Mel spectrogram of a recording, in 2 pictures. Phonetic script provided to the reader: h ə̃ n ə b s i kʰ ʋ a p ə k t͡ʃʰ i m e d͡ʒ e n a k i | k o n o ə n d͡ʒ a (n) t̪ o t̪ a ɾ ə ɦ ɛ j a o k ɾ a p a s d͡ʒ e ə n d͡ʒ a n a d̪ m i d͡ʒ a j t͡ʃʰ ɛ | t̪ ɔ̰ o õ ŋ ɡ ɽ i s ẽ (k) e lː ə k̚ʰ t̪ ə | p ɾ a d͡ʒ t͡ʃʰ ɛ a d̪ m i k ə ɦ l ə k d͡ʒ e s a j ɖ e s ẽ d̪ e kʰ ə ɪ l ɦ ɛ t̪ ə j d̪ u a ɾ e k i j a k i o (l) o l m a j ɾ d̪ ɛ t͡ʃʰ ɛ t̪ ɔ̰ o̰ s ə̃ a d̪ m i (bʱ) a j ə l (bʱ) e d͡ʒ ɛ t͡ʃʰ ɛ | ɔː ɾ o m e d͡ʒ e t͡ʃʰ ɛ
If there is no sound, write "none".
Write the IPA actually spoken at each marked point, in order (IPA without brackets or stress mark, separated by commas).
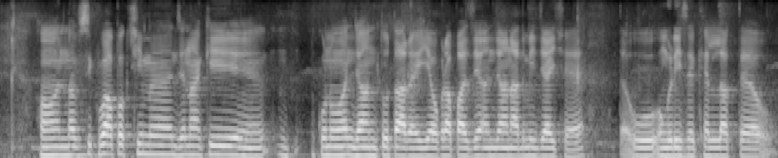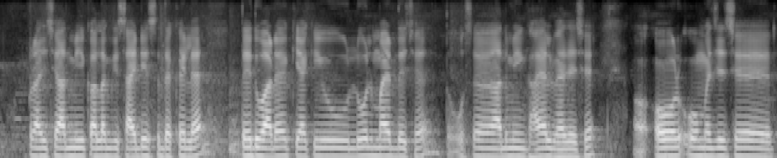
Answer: n, kʰ, l, ɡʱ, bʱ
